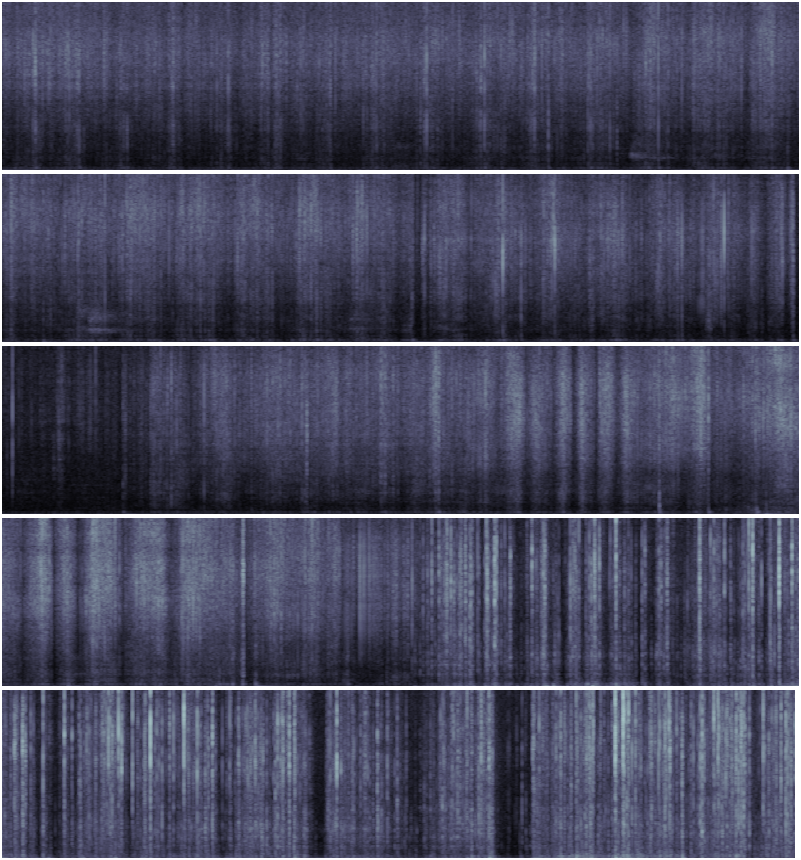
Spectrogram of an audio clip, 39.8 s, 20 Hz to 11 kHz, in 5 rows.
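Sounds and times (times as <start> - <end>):
plastic and bubble wrap crinkling and rustling: 0.0 - 39.8.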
